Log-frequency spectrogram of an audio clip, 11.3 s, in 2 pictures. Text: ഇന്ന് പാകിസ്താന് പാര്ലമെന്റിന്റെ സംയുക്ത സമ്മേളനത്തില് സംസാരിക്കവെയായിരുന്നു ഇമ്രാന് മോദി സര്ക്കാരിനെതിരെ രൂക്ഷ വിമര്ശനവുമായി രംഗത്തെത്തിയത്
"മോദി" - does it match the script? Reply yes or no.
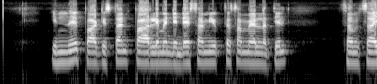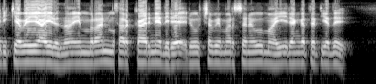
no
